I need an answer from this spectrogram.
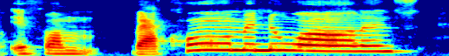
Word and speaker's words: New Orleans: Don't nobody from New Orleans say New Orleans. It's New Orleans. They take their time to get all those syllables.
